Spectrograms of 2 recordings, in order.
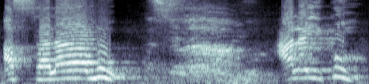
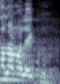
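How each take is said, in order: First: The greeting starts with the full word assalamu. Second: The greeting starts with the clipped word salam. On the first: The speaker calls it right. "শুদ্ধ একটা সালাম আপনাদেরকে একটু শিখায় দেয়" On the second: The speaker calls it wrong. "অনেকে আমরা সালাম দেই সালাম আলাইকুম"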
